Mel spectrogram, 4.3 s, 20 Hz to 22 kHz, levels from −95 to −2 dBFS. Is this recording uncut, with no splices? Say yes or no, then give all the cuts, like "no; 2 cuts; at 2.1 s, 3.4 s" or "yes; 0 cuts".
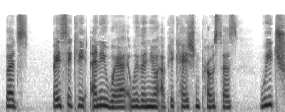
yes; 0 cuts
